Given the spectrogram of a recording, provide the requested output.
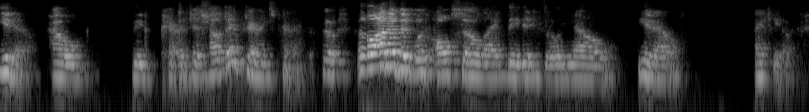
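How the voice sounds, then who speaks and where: A woman with a non-native accent speaks at a moderate pace and medium pitch, with ordinary pitch variation. Her loudness swings widely, and she takes long, frequent pauses. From Lebanon. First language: not English. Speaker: aspiring author in a coaching group. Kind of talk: group discussion. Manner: halting.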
